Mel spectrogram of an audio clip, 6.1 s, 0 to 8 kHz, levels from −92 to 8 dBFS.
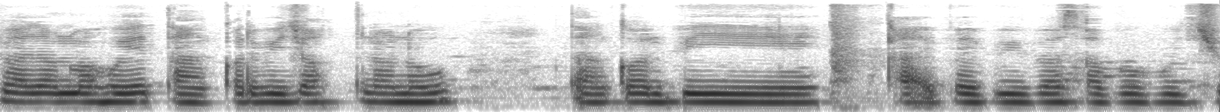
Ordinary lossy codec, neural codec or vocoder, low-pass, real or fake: AAC, 32 kbps; none; 7.2 kHz; real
